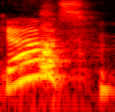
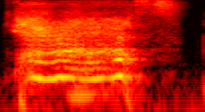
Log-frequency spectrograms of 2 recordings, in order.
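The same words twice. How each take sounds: First: The word is shouted loudly. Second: The word is a forceful whisper. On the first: "I just yell it" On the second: "I yell yell whisper"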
